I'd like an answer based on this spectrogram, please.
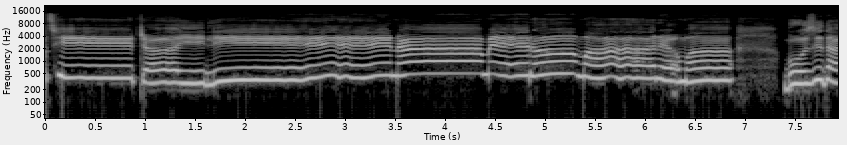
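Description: A woman singing a Nepali folk dohori line unaccompanied, in a high voice with long held, bending notes. She breaks off briefly about seven seconds in.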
